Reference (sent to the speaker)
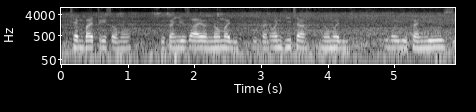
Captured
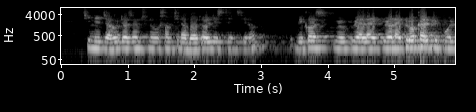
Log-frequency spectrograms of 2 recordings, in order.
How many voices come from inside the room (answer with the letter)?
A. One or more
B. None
A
